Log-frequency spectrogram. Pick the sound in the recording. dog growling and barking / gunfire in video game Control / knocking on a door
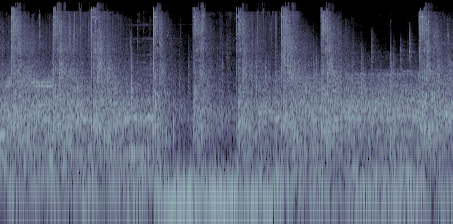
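gunfire in video game Control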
